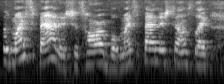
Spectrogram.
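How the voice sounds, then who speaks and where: A woman with a Bronx accent, lively and joking, talking in a documentary interview in an indoor kitchen. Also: medium pitch, fast, far from the mic, slight background noise, rough recording.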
